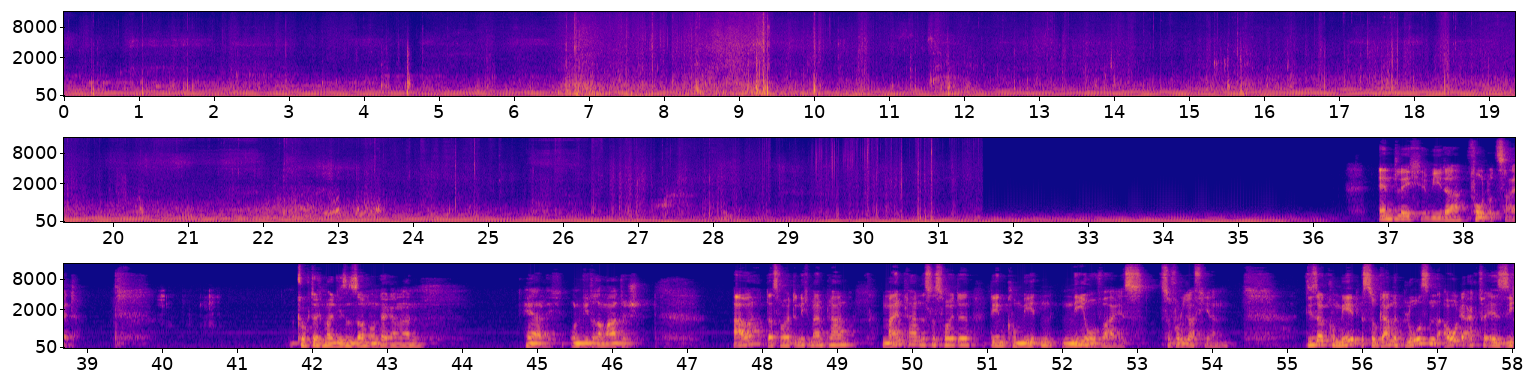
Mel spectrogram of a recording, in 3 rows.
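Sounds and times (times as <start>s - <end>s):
ambient music drone: 0.0s - 36.6s.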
